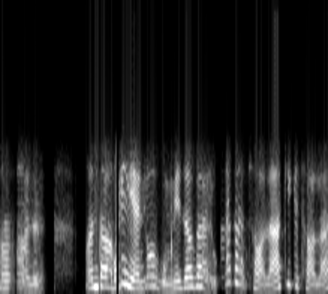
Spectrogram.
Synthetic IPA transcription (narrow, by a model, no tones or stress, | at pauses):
ɦʌɦʌd͡zuɾ | ʌnit̪ʌbʌiɦjãniaɡʱumned͡zʌɡaɦʌɾṵkãkat͡sʰʌɦolakiket͡sʰʌɦola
